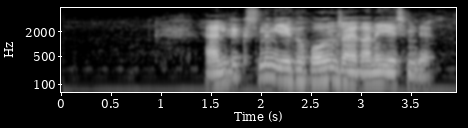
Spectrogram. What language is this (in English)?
Kazakh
